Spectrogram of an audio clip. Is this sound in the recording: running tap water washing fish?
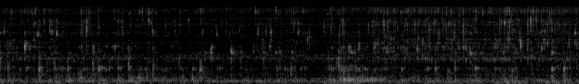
yes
